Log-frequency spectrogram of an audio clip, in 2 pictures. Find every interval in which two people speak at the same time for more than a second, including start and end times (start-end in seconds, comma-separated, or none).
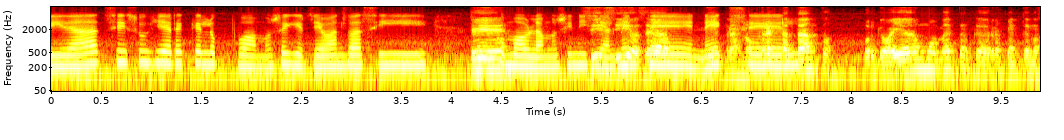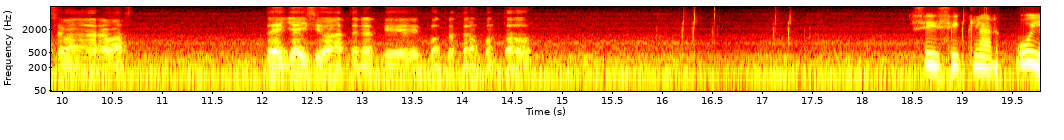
5.3-7.5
